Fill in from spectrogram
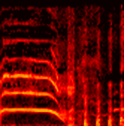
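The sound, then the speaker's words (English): A voice imitates a long, high, sustained scream of agony that falls off sharply, followed by a few quick rhythmic bursts like breathy laughter. “And she just screams with utter agony.”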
